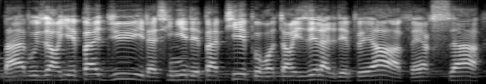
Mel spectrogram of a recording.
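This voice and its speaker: A man voices a weary, sardonic police operator in an audio drama. The voice is high-set, extremely sharp and forceful, curt in delivery, with a slightly muffled band-limited sound. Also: steady tone, normal speed, faint music behind. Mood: sour, sarcastic. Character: sour, sarcastic, weary police switchboard officer.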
